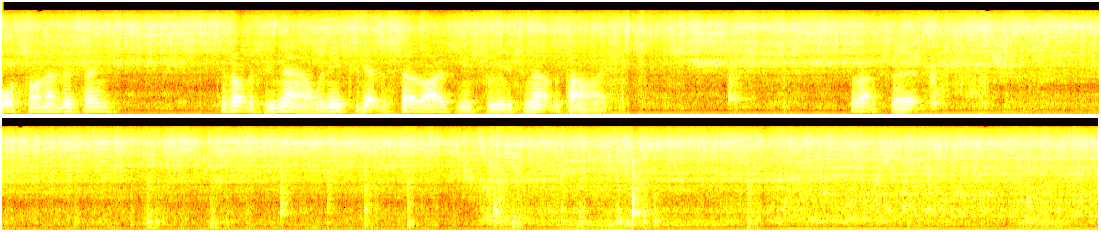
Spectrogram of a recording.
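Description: Water runs steadily from a tap into a metal sink.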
